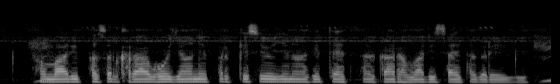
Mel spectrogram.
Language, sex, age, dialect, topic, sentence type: Hindi, male, 41-45, Kanauji Braj Bhasha, agriculture, question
